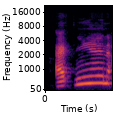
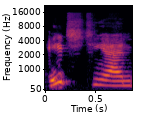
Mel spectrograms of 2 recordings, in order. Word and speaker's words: Etienne: His way of pronouncing his last name is not Etienne. He says HTN because he says in the New Orleans Cajun area, you pronounce it with an H.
